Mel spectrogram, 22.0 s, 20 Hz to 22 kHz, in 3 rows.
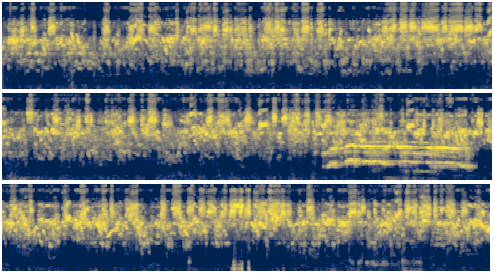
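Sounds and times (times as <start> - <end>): budgerigars chirping and chattering: 0.0 - 22.0
low drawn-out bird call: 12.2 - 14.4.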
